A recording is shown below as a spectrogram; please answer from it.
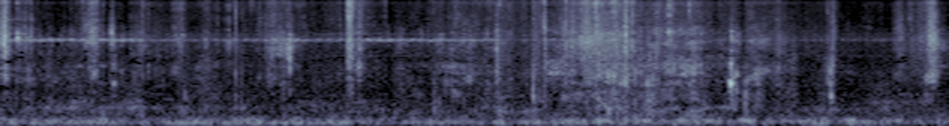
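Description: Faint rustling and light clicks of a nylon cast net with lead sinkers being handled and gathered in the hands, with a louder rustle about two-thirds of the way in. A steady high thin tone runs under it and stops about halfway.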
